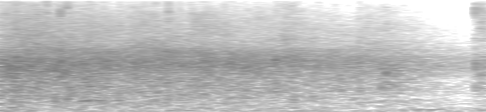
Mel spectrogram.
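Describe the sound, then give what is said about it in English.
Thin, scattered applause from an audience clapping for a song played with pictures of Haiti, a steady patter of claps that stays quiet and even for a couple of seconds before cutting off. “Come on, you can clap for that. You guys are the reluctant clappers tonight, right?”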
